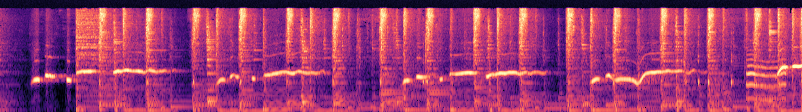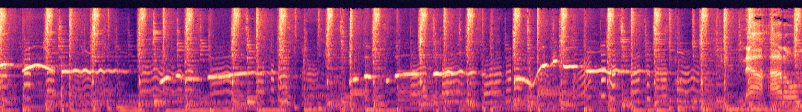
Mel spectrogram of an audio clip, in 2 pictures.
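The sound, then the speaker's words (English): Several people whistle a lively tune, a bright melody running throughout over steady musical backing, with no talking. “Everybody whistle.”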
